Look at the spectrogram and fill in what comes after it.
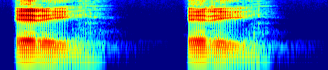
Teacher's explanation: that T isn't getting a regular T sound, is it? It's getting a flap T. Itty. Real quick and quiet.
